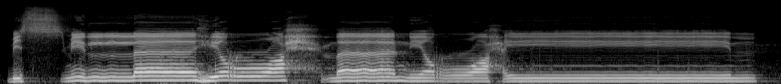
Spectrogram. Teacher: Jangan kebanyakan r-nya ya. R-nya jangan terlalu banyak tapi ya sekedarnya ya, getaran yang halus ya, getaran yang halus kemudian coba ditebalkan. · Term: menebalkan huruf ra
